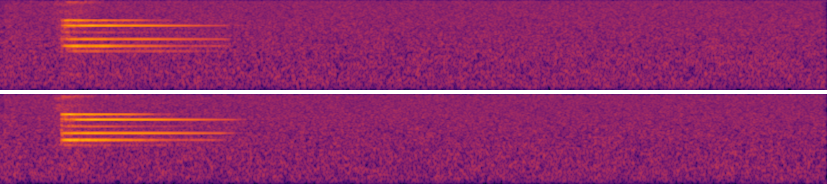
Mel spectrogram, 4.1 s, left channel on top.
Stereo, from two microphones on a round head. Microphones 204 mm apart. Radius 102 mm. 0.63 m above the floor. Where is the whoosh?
I don't hear a whoosh.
